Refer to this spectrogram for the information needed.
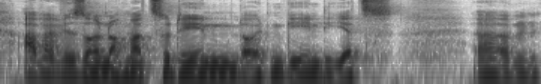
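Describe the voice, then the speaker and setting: Speaking at a moderate pace, a man uses a fairly low pitch and flat, monotone intonation. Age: 20s. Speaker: podcast host. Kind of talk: casual chat.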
